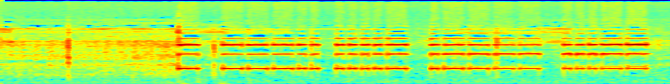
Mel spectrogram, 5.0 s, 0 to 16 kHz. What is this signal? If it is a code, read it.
Morse code, heard as a keyed tone, about 25 wpm, 680 Hz, with noise. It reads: T8413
